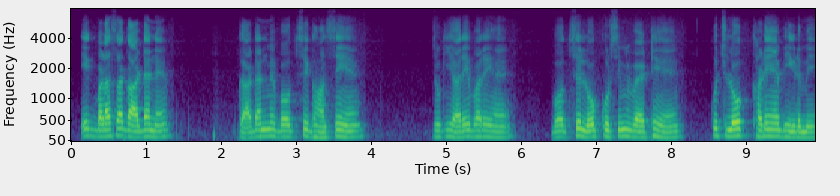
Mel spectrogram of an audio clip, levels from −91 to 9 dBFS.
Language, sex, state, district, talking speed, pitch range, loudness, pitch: Hindi, male, Rajasthan, Churu, 175 wpm, 130-145 Hz, -18 LUFS, 135 Hz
